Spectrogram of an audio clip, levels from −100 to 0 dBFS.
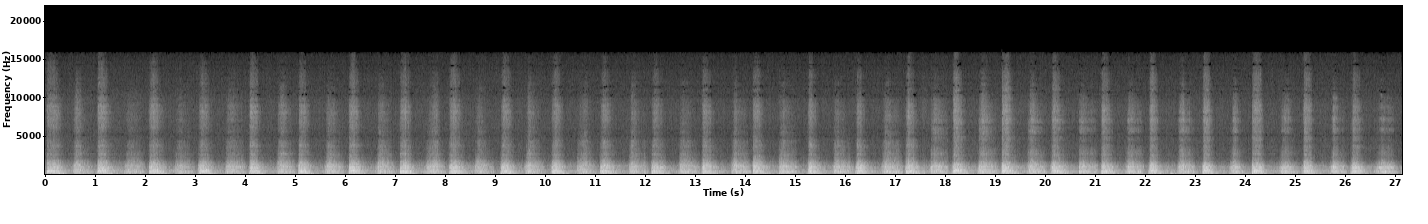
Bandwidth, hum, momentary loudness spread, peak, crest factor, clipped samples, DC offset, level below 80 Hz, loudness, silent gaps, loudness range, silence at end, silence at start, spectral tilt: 16 kHz; none; 7 LU; -4 dBFS; 18 dB; under 0.1%; under 0.1%; -38 dBFS; -22 LUFS; none; 1 LU; 0 s; 0 s; -6 dB/octave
